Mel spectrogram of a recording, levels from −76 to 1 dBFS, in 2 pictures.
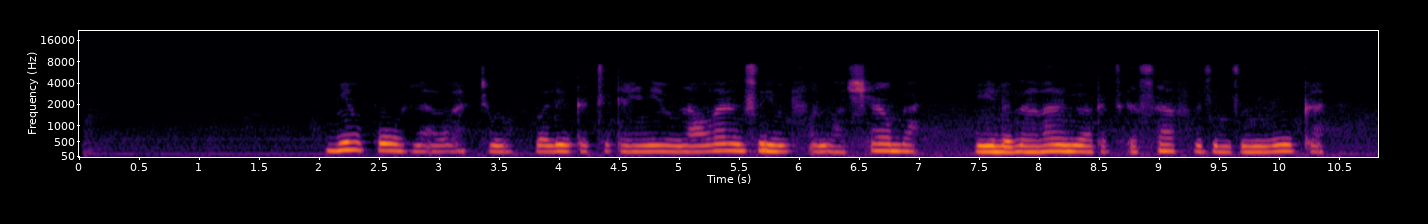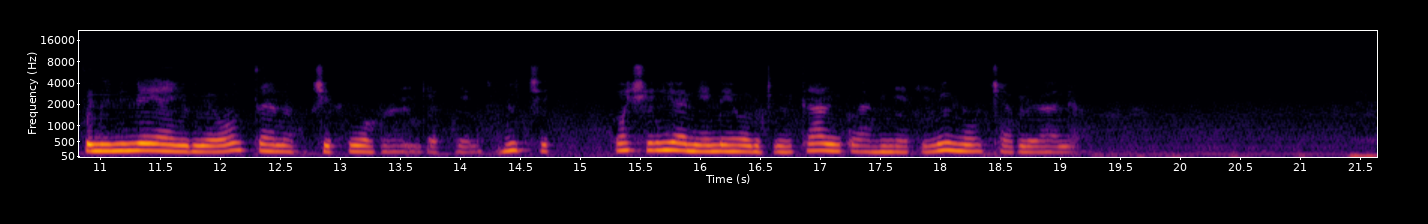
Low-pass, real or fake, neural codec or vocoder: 7.2 kHz; fake; codec, 16 kHz, 1 kbps, FunCodec, trained on LibriTTS, 50 frames a second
